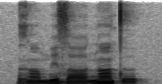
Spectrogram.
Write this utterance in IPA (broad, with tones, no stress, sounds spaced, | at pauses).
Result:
ɣ ã˨ m e˨˦ z aː˨ ŋ ã˦ t ə˨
